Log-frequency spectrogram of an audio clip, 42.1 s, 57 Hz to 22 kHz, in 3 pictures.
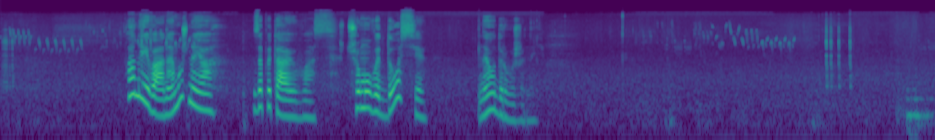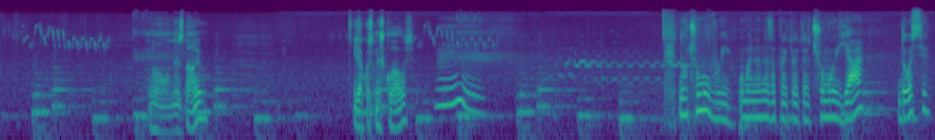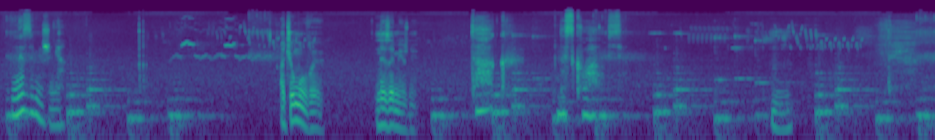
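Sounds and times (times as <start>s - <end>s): birds chirping and warbling: 0.0s - 6.3s, 9.2s - 12.4s, 13.4s - 42.0s
music with low held tones: 13.4s - 32.8s, 33.7s - 42.0s.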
